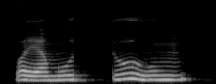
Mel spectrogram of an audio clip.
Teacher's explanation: دال حرف قلقلہ میں سے ہے، اس کے اوپر تشدید آ گئی ہے تو یہاں ہم جماؤ خوب ظاہر کریں گے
